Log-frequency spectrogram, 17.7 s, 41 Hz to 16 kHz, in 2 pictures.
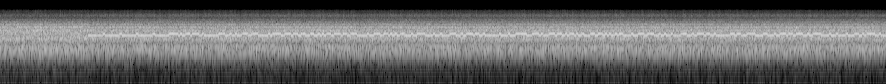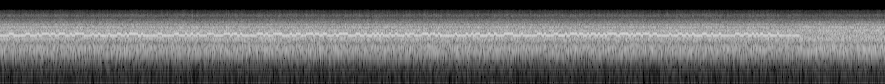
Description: RTTY (45.45 baud, 170 Hz shift), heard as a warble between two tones, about 1360 Hz centre, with radio static. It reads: NAME IS MARCO, QTH DURBAN, LOC NO73VC NO73VC. HOW COPY? KB9GC DE VU0IYQ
